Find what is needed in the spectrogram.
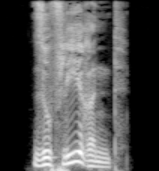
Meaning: present participle of soufflieren
- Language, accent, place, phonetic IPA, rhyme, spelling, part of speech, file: German, Germany, Berlin, [zuˈfliːʁənt], -iːʁənt, soufflierend, verb, De-soufflierend.ogg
